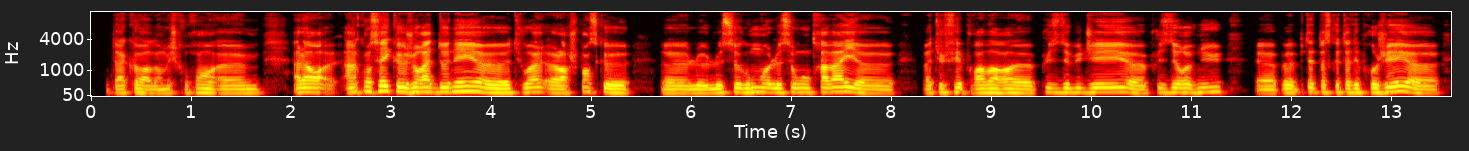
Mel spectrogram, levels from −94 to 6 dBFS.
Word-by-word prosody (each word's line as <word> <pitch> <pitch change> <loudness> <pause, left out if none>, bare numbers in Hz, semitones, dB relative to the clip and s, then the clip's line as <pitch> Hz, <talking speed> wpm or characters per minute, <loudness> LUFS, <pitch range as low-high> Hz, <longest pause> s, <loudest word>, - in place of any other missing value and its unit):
D'accord, 110 0 -2
non, 105 0 -5
mais 105 - -5
je 115 - -7
comprends. 115 -1 -3
Hem, 110 0 -4 0.3
alors 130 0 +3
un 125 +1 +1
conseil 160 +5 +3
que 145 -4 +3
j'aurais 135 +1 +4
à - - 0
te - - -12
donner, 150 +4 +3
heu, 120 -6 +3
tu 120 - -13
vois? 135 +2 +1
Alors, 110 -5 +1
je - - -9
pense 140 -2 -4
que, 115 -5 +1 0.3
heu, 110 0 -2
le 110 +1 -1
le 115 +1 0
2d 130 +2 +1
le 125 -1 +2
2d 125 0 -2
travail, 130 +3 +3
heu, 105 -2 -3 0.3
bah, 110 - -5
tu 120 +2 -5
le 115 - -5
fais 130 +2 -1
pour 115 -1 0
avoir, 120 0 +5
heu, 110 -2 0
plus 125 +1 -7
de 125 - 0
budget, 130 +2 0
heu, 110 -4 -1
plus 120 +2 -8
de 130 - +1
revenu, 130 +3 -3 0.3
heu, 100 0 -2
peut 115 +1 -1
peut-être 130 +3 -5
parce 125 -1 -4
que 120 - -4
tu 115 - -4
as - - +1
des 120 +1 0
projets, 130 +6 +1
heu, 105 -6 0
120 Hz, 235 wpm, -23 LUFS, 110-130 Hz, 0.3 s, avoir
